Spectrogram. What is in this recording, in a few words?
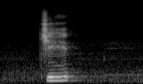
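"Chiit", Chamacoco word, alumbrar; Ishir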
